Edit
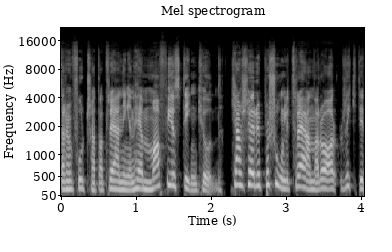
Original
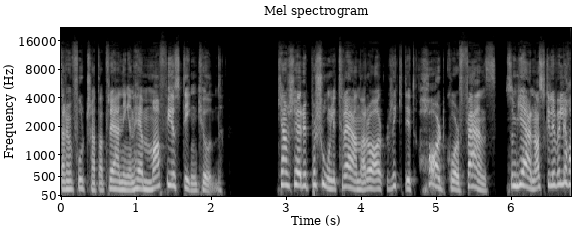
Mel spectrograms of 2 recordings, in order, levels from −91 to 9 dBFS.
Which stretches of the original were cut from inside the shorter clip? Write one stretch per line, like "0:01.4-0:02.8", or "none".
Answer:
0:02.2-0:02.8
